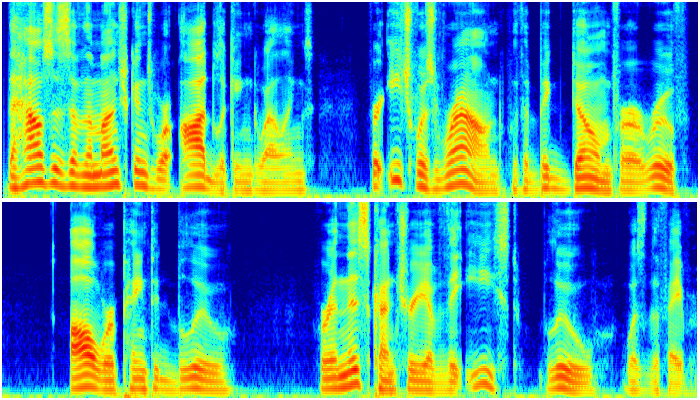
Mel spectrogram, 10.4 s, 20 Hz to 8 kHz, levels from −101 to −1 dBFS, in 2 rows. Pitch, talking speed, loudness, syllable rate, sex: 110 Hz, 205 wpm, -20 LUFS, 5.7 syllables/s, male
